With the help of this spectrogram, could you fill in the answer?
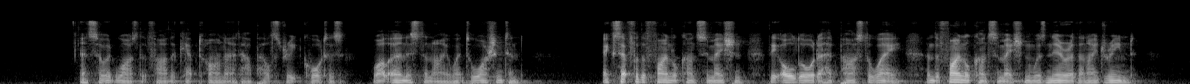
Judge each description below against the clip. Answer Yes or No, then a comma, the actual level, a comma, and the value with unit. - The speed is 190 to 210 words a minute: Yes, average, 200 wpm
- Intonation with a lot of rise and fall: No, average, 2.8 semitones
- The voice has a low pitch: Yes, very low, 80 Hz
